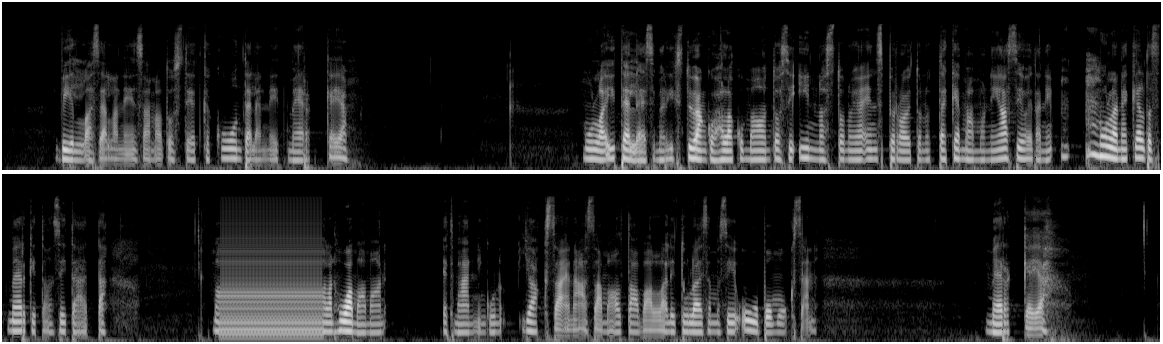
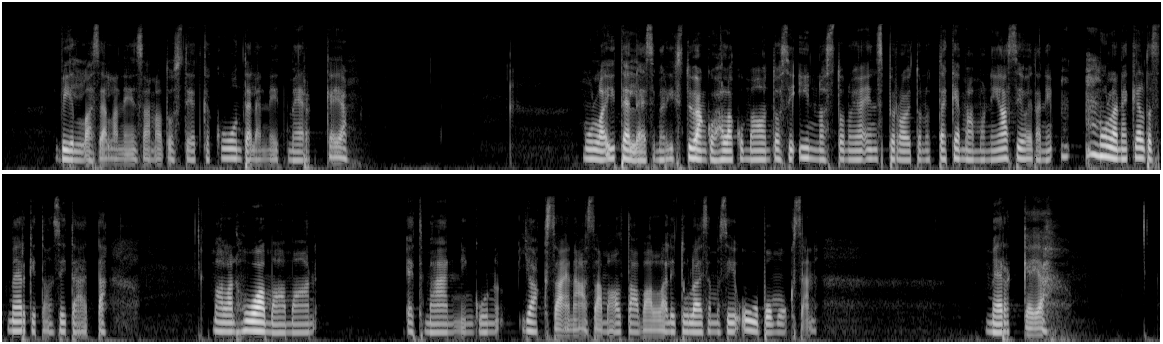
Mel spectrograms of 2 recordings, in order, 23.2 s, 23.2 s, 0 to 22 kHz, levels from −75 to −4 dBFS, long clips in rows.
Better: second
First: audio freezing; at 14 s for 1 s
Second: none

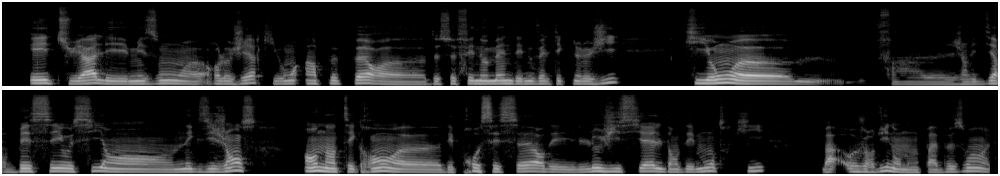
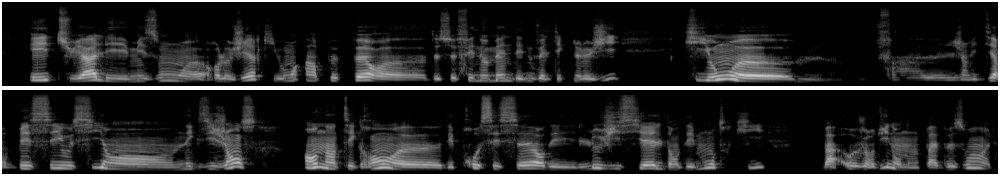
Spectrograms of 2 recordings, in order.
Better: first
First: none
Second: thin; very; fading below 300 Hz

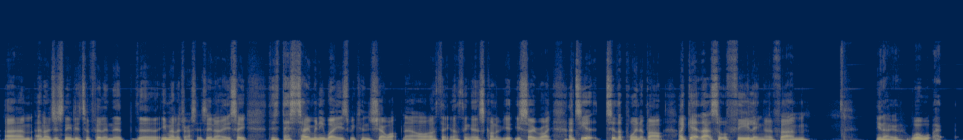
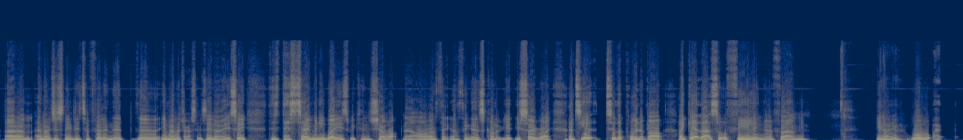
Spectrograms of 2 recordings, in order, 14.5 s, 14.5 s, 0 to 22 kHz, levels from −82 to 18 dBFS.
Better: first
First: none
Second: distortion; slight; 9% of the sound clipped

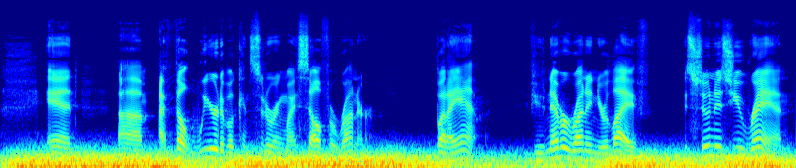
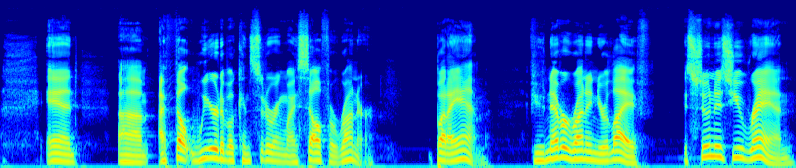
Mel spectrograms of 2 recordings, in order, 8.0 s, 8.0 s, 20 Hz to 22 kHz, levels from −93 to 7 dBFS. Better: second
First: low rumble; loud; throughout; 3 dB below the speech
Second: none

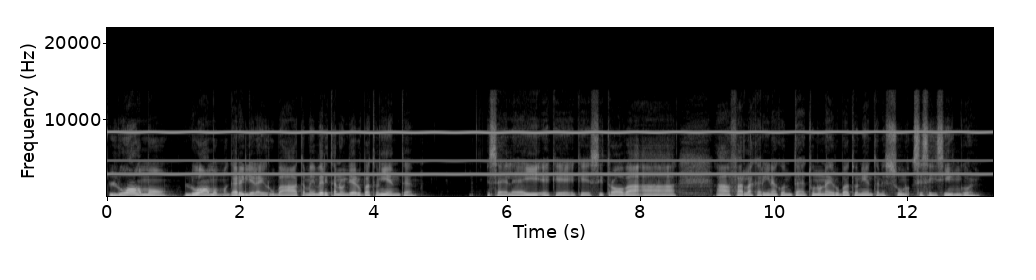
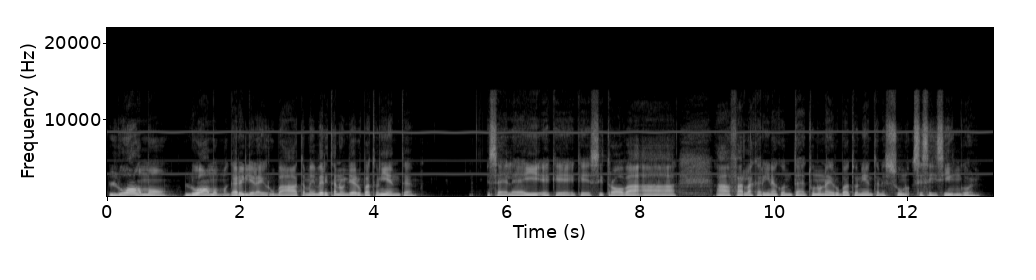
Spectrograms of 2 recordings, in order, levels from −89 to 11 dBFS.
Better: second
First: high-pitched whine; loud; throughout; 3 kHz, 5 dB below the speech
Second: high-pitched whine; faint; throughout; 3 kHz, 30 dB below the speech

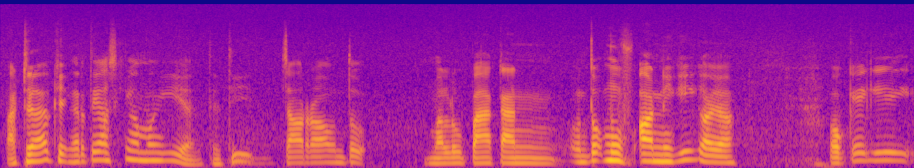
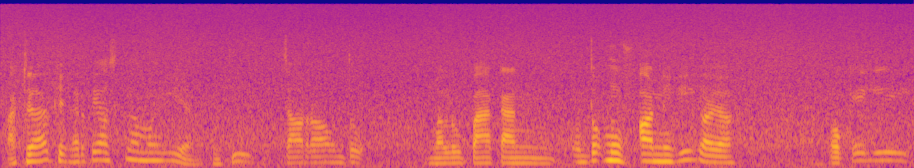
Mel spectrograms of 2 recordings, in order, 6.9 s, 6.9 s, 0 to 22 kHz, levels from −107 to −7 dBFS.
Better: first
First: hiss; faint; throughout; 25 dB below the speech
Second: hiss; loud; throughout; 5 dB below the speech

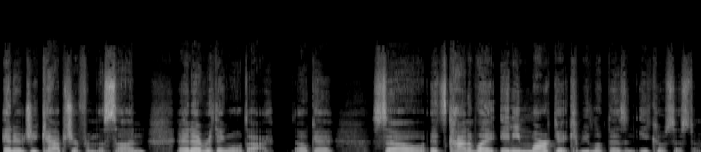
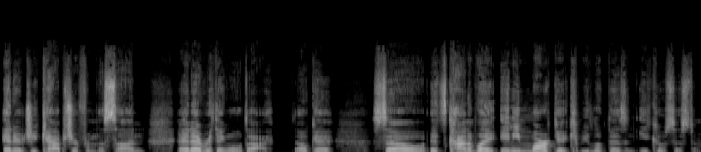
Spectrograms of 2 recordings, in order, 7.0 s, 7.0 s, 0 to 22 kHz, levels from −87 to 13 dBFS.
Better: first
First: none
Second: thin; somewhat; fading below 500 Hz

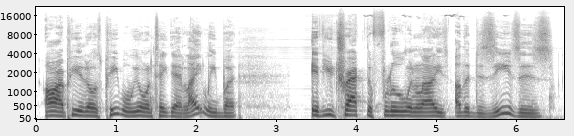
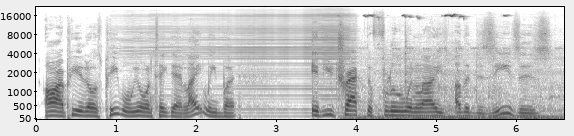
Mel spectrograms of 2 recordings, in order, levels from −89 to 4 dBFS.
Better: first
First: household noises; faint; throughout; 30 dB below the speech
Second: household noises; loud; throughout; 3 dB below the speech

